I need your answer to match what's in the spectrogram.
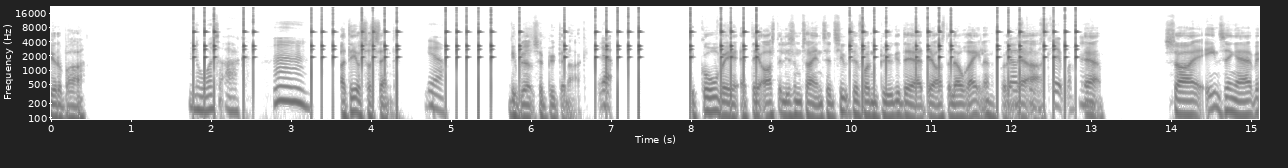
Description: Tap code, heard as taps on glass, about 7 knocks a second, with speech in Danish. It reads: MOVED TO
